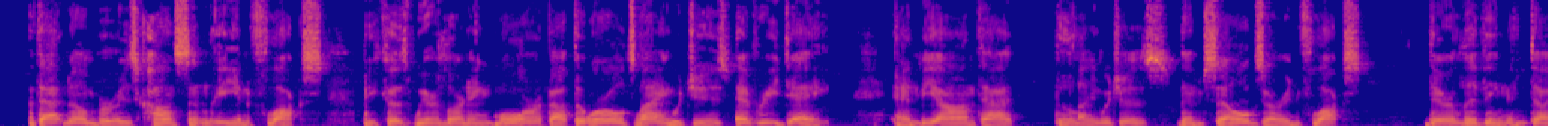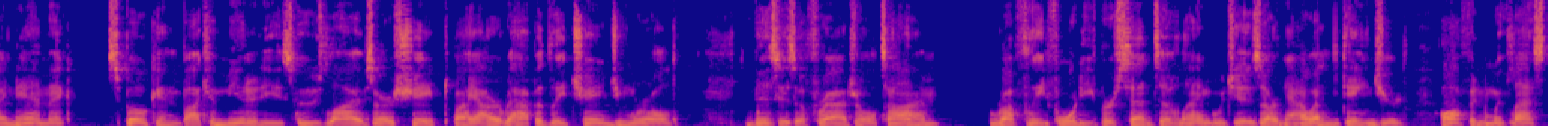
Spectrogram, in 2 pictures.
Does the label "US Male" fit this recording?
Yes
